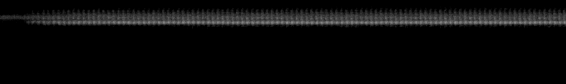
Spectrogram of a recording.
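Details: A grasshopper trill swells in from quiet within the first second, then holds as a bright, high, evenly pulsed shrilling about four beats per second, with no music.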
